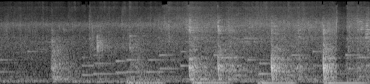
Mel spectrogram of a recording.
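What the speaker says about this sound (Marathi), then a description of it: "ही चांगली एक दोन मिनिटभर परतून घ्यायची तेलामध्ये चांगली त्याचा कच्चेपणा बसण्याचा जाईपर्यंत" Ginger garlic paste sautés in hot oil over softened onion for soy rice, with a steady sizzle and repeated scraping stirs of a spoon against the pan at a near, loud level.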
